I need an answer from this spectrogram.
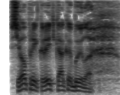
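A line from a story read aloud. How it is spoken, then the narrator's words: Weary command. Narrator (Russian): устало приказал я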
